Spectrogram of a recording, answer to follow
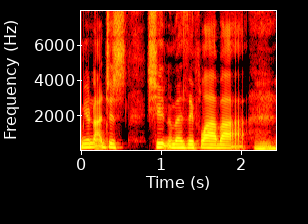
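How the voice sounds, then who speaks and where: With a Southern US accent, a woman talks at a fairly quick pace in lively intonation on a very clean recording with a silent background. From Jackson, Mississippi. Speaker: hunter and fox hunter. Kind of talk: interview answer.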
